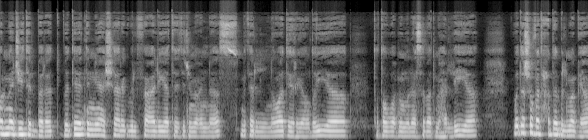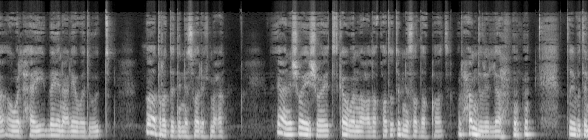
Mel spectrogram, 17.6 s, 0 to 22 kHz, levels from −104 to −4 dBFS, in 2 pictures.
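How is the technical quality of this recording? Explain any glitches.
The recording carries sample clock jitter throughout: an unsteady converter clock mistimes samples, adding roughness on loud, bright speech about 40 dB down, from roughly a microsecond of timing error.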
